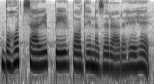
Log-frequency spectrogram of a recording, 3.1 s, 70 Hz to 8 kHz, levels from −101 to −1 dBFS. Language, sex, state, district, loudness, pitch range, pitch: Hindi, female, Assam, Kamrup Metropolitan, -13 LUFS, 180-210 Hz, 195 Hz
